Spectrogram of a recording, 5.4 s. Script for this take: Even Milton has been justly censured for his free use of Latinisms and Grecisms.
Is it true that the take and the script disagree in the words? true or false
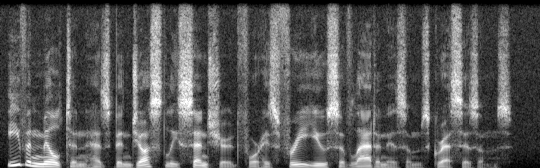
true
